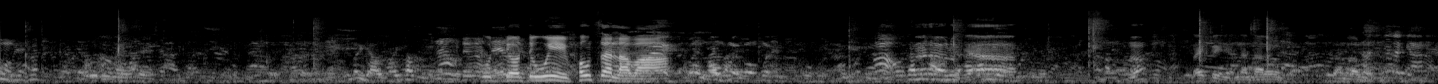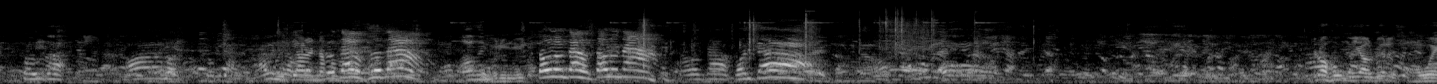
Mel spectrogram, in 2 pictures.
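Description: A crowd of young men chatter, shout and cheer outdoors.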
